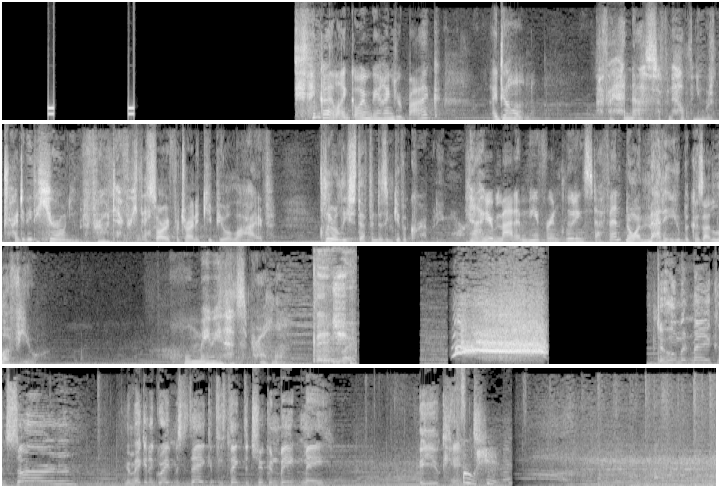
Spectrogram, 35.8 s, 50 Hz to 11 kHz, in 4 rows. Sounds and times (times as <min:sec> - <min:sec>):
Music: 0:03.6 - 0:22.4, 0:23.2 - 0:23.6, 0:26.0 - 0:35.8
Speech: 0:21.2 - 0:22.4, 0:26.1 - 0:27.8, 0:28.4 - 0:31.0.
